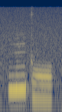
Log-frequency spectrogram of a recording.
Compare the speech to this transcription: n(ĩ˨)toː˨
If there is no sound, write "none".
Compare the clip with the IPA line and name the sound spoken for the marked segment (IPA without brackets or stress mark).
ĩ˦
